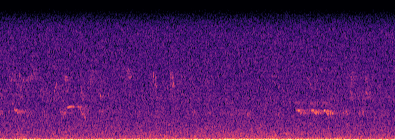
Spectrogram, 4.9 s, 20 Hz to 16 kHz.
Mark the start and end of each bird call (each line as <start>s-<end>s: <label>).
3.6s-4.4s: Yellow-throated Euphonia (Euphonia hirundinacea)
